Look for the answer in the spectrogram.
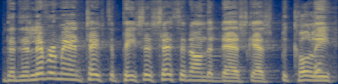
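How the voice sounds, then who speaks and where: A man's voice: on the high side, fairly quick, fairly bright tone. A man reading out stage directions as narrator of a live script table read.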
